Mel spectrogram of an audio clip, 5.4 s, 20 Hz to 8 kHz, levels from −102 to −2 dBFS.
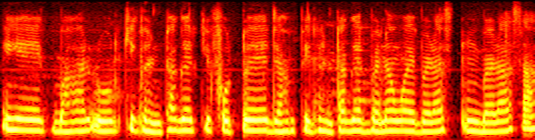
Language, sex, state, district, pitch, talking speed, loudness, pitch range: Rajasthani, female, Rajasthan, Nagaur, 220 Hz, 200 wpm, -16 LUFS, 210-230 Hz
